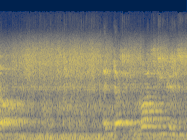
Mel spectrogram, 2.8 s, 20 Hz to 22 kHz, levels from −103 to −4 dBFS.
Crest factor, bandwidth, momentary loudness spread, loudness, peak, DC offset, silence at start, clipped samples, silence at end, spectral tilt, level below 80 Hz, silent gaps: 12 dB; 15 kHz; 3 LU; -15 LUFS; -4 dBFS; under 0.1%; 0 s; under 0.1%; 0 s; -2 dB/octave; -36 dBFS; none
